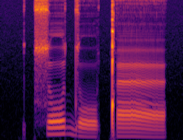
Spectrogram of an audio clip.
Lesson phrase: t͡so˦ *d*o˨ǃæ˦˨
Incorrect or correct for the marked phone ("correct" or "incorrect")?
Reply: correct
